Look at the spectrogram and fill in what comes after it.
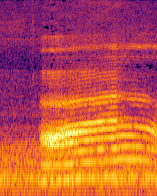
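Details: Anko, an elderly brown tabby mixed-breed house cat of unknown age, in early autumn: a single drawn-out meow with rich harmonics, holding steady then sagging slightly at the end, against a quiet room.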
